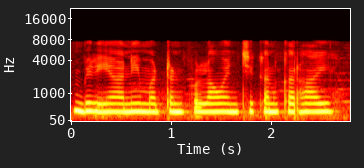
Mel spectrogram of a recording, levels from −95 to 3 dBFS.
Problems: constant background noise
